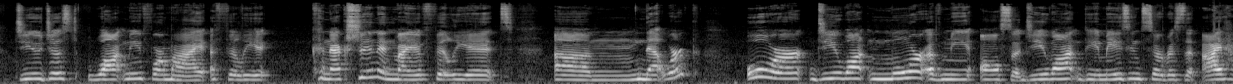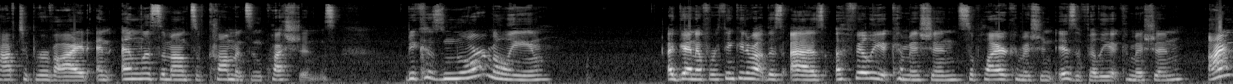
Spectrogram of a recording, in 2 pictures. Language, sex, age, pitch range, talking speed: English, female, 20-39, 215-270 Hz, 140 wpm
